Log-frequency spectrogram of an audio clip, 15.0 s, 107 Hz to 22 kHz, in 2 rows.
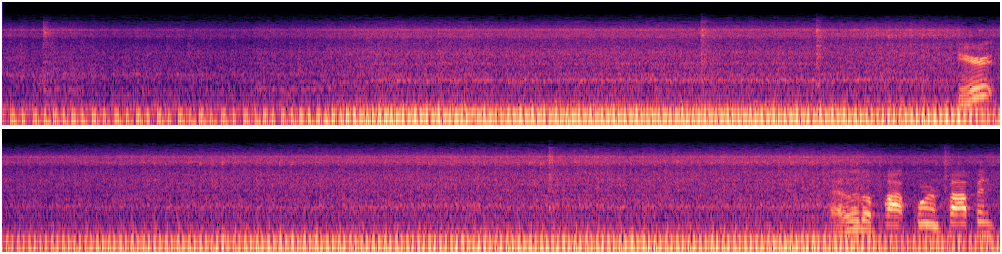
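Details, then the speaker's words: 2002 Honda Magna VF750C during misfire troubleshooting, plugs regapped to spec, new wires, warming up with one cylinder hot and one cold: low idle with uneven beat and occasional soft pops from one side; misfire at idle, cause not found. "now that one's warming up that ain't running right yeah oh it's annoying [Music] [Music] you hear it missing"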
